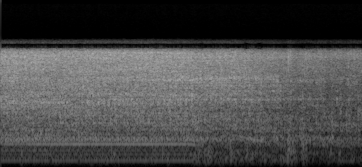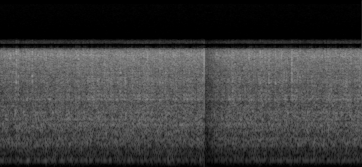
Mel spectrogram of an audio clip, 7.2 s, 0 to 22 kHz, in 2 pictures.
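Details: 2001 VW Jetta GLS 12-valve VR6 idling around 750 rpm, then revved: the idle turns into an uneven, chuffing beat with an irregular stumble from misfiring cylinders.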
